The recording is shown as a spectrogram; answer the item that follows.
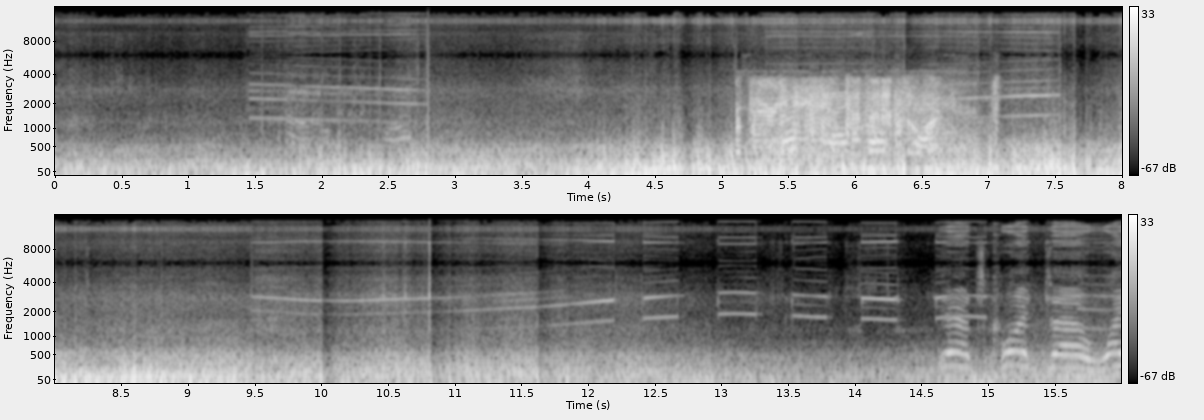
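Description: Steady wind rush over the camera microphone of a paraglider in flight. Faint electronic beeps and slow rising and falling tones, like a flight variometer's climb signal, come through it, mostly in the second half.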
